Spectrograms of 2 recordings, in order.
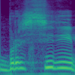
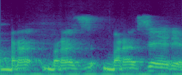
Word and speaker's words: брассерия: Это брассери, правильно называется? Так. Да, брассерия, бельгийская, да. Брассерия. Да. Я ведь по-русски ставлю ударение.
